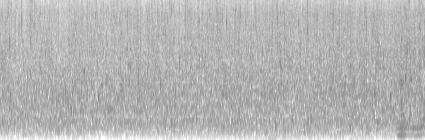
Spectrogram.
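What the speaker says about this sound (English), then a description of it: "Now the water's running." Water runs steadily as a broad, continuous rushing and trickling wash, close and even in level throughout, with no voices.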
